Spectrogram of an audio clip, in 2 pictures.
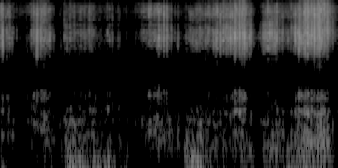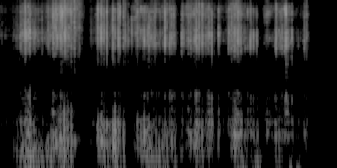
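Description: Long nails scratch across a flat sheet of black synthetic stretch fabric with a shiny dotted pattern, making dense, raspy scratching in uneven bursts. The sound combines a bright, hissy texture with a low, rumbling scrape and dips between strokes. It stops abruptly into near silence just before the end.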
